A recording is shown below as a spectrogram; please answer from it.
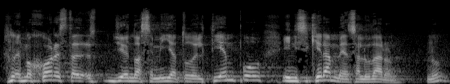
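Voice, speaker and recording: A male pastor preaching a sermon, asking rhetorical questions and slowing down to stress scripture. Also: a little high. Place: church.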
